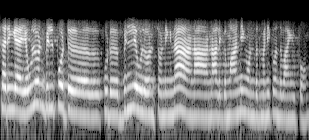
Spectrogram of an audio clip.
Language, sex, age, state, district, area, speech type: Tamil, female, 18-30, Tamil Nadu, Cuddalore, rural, conversation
